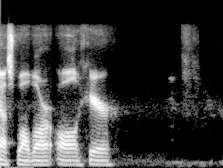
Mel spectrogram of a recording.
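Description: A young man speaks briefly and calmly into a close microphone.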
